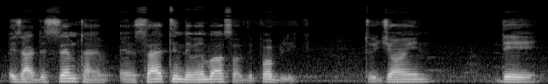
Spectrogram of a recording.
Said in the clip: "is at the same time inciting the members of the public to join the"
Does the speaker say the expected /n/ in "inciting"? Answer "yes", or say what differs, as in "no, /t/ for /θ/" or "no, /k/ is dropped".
yes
